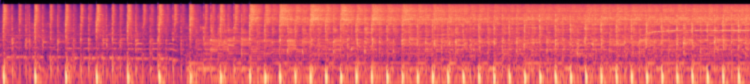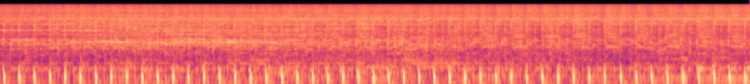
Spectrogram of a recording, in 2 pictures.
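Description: Upright double bass played as a drum: drumsticks beat on its strings while a second player frets the neck, giving a steady, fast pulse of low pitched strikes. Quick dry stick clicks fill the first few seconds, and a high held note sounds over the rhythm in the middle.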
